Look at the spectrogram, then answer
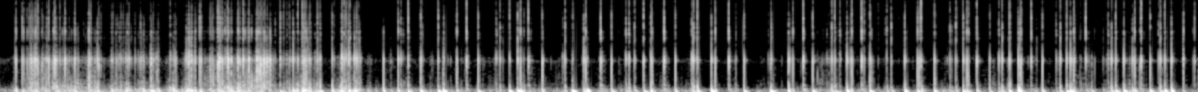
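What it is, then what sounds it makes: Diamond painting of resin drills. Long pointed acrylic nails scratch and tap rapidly across a flat diamond painting of plastic resin drills on canvas. For the first few seconds the scratching is dense and continuous; then it breaks into a fast run of short, dry, clicking taps with almost no ring. The sound sits mostly in the low, thumpy range.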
